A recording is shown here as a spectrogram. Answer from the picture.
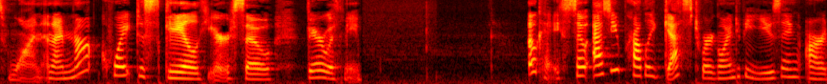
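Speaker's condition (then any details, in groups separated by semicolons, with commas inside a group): No condition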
